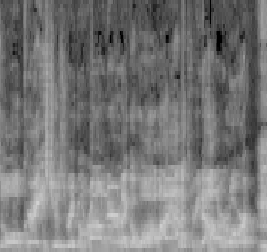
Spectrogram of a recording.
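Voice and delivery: high, broad Wisconsin lover, unsexy; Wisconsin accent. Acted. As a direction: imitate post-sex talk in a Wisconsin twang. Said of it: "with a Wisconsin accent".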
